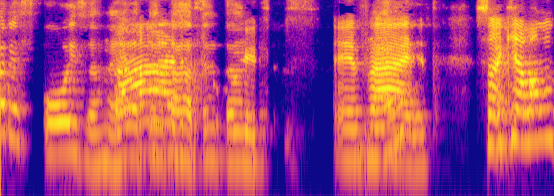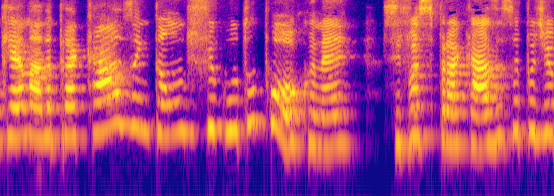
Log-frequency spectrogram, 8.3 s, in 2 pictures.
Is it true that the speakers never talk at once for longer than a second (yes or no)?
no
